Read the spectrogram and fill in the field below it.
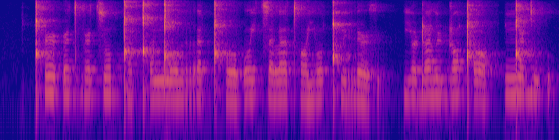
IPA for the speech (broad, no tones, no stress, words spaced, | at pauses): ǃʰə˞ʔə˞d ɡə˞t͡soɡ͡ǃʌ ǃʼʌŋ͡ǃolrʌ ǃʰoʔoj t͡sʌlʌtʰɔ joǃʰʉ rə˞x | joɖʌlʉ ɖɔǃʼɔ | ŋ͡ǃə˞duʔ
